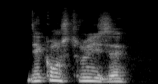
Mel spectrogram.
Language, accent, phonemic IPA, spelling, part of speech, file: French, Canada, /de.kɔ̃s.tʁɥi.zɛ/, déconstruisais, verb, LL-Q150 (fra)-déconstruisais.wav
- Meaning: first/second-person singular imperfect indicative of déconstruire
